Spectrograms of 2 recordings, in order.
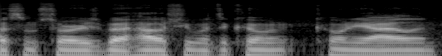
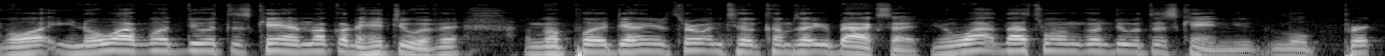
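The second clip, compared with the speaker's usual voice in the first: fast menacing threat; 6 semitones higher, faster than usual. Retold or imitated. Duran voiced, threatening with cane.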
